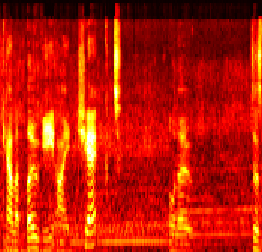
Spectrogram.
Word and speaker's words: Calabogie: in the voice channels this week, is definitely pronounced Calabogie.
